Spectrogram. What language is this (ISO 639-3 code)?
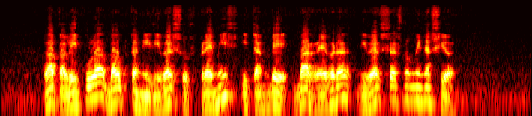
cat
